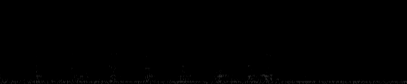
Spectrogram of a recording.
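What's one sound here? A screwdriver turns a screw with faint ticking.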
